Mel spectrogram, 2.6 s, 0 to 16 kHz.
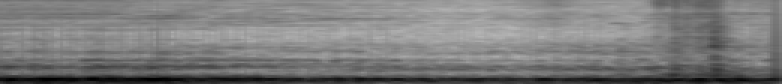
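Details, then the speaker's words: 2014 Keystone Springdale 320 fifth-wheel trailer, water heater run on gas with a self-lighting pilot, lighting about 30 seconds after pressing the switch: steady low roar with a faint click as the burner ignites. Normal burner ignition. "Takes about 30 seconds or so and you'll hear it light. You probably just heard that. Look down in there, you'll see the flames going."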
